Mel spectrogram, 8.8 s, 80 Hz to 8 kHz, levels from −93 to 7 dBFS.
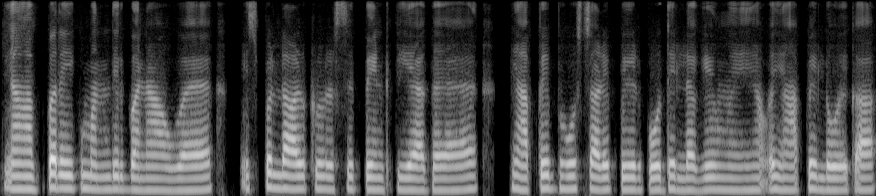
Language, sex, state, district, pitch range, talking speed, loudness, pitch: Hindi, female, Haryana, Charkhi Dadri, 175-190 Hz, 205 wpm, -19 LUFS, 180 Hz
